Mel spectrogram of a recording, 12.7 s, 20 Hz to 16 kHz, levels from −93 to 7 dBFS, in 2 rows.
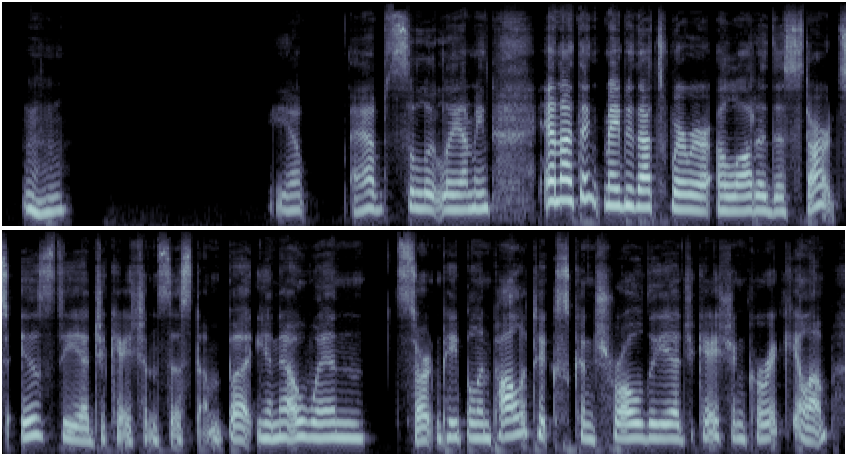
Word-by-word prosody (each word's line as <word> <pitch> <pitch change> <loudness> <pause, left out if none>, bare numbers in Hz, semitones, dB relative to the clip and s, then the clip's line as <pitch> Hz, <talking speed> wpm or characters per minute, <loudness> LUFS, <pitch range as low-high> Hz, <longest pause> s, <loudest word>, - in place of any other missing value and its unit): Mhm. 195 -1 -3 1.5
Yup, 210 0 -10 0.3
absolutely, 215 +1 -2
I 215 - 0
mean 225 +1 -1 0.4
and 330 +1 +8
I 340 - +11
think 365 -4 -1
maybe 265 -1 +5
that's 245 -1 +4
where 220 -2 +4
where 200 -2 +2
a 200 - +1
lotta 200 +1 +2
this 190 -1 -4
starts, - - -1
is 240 +2 0
the 195 -4 -2
education 170 -3 -6
system, - - -6
but, - - -1
you 205 -1 -1
know, 215 +1 +2
when 210 -1 0 0.2
certain 180 +4 -1
people 215 0 -2
in 205 0 -1
politics 230 +1 +1
control 205 0 0
the 205 0 0
education 215 +2 -4
curriculum, 200 0 -2
210 Hz, 150 wpm, -22 LUFS, 200-230 Hz, 1.5 s, I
